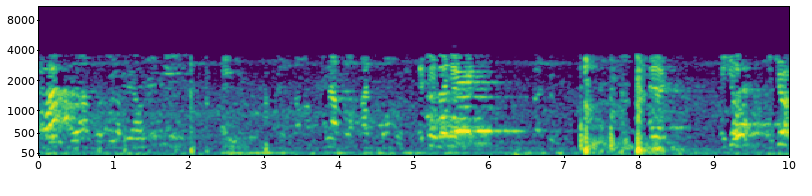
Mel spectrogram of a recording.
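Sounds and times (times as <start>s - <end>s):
football being struck: 7.2s - 8.4s.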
